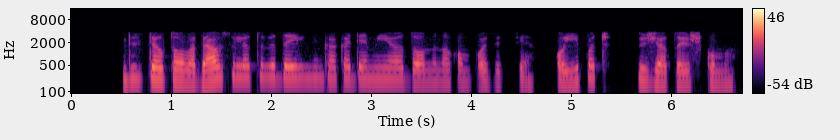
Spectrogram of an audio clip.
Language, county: Lithuanian, Kaunas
